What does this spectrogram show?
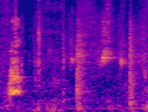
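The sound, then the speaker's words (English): Farm dogs bark at the Sun Ranch in Cameron, Montana, during a blizzard as people come through the gate: one sharp, fairly loud bark, followed by a few fainter, scattered barks, with no one talking. “Farm dogs bark, and a couple of horses in the corral look up as we come through the gate.”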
